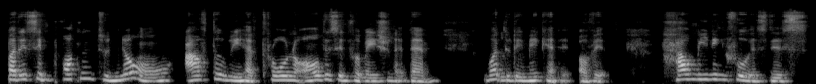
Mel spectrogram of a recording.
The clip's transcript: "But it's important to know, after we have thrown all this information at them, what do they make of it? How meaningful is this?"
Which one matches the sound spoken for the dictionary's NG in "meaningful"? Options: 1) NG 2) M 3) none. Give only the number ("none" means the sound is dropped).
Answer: 1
